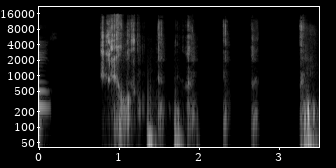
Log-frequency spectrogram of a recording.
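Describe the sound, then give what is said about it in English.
Crunchy chewing, as of chips: a loud burst of crackling bites followed by sparser, irregular crunches with brief pauses between them, no talking. “This is kind of sickening me out, bro. I don't even want to finish chewing.”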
